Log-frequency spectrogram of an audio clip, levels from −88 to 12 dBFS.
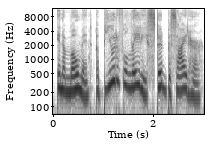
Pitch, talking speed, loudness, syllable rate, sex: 230 Hz, 180 wpm, -15 LUFS, 5.4 syllables/s, female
